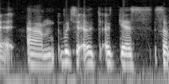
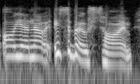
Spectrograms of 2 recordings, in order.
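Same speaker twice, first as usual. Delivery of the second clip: thick Atlantic Canada lilt, starting higher; Atlantic Canadian accent; 7 semitones higher than usual. Shown as a demonstration. Actor showing how to spot Atlantic Canadians, thick Atlantic Canadian accent. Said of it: "That person's from Atlantic Canada".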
